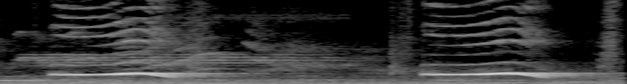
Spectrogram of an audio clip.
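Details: Asian koel in spring, perched in a guava tree in a house courtyard one afternoon, eating guava and calling: two loud, clear whistled notes about two seconds apart, each swelling upward then sliding down, over a faint hum.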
